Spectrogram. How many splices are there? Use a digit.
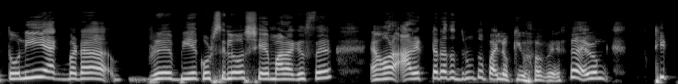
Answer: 0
